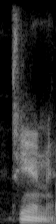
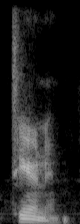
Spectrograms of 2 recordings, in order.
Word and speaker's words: Tieran: his last name, but Caleb Tier Tieran, I think that's how you say it. Tieran out of uh how you say it? Tieran.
